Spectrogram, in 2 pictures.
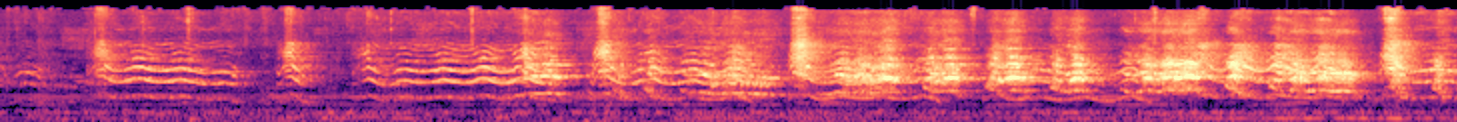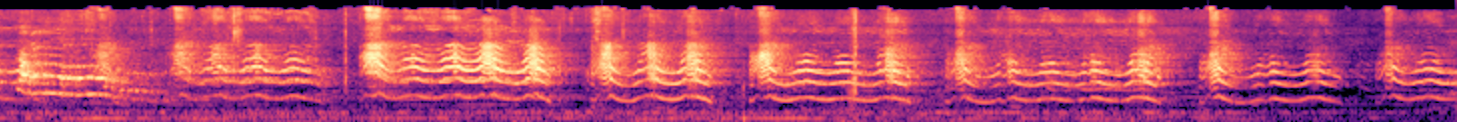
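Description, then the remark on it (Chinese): Foxes calling with high, wavering, whiny cries, many overlapping in a continuous, loud chorus of squeals and yelps that sound somewhat like crying babies or cats, with no talking. “那么到底狐狸是怎么叫的呢？我们现在就来给大家听听看。”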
